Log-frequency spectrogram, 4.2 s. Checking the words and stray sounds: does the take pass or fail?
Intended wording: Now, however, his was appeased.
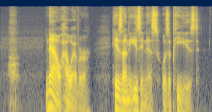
fail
